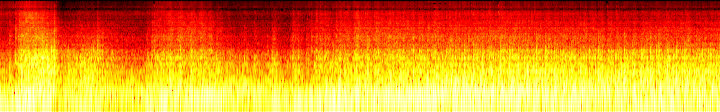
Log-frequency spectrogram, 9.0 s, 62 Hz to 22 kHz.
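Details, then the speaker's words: Freshly installed 410 LT1 (4" Callies Magnum crank, M&M-ported AFR 210 heads, mild hydraulic cam) in Pontiac Formula, warming up: loud, lumpy V8 burble with choppy low beat settling to steady rumble; normal running. "It sounds like what? This thing sounds like a pro stuff."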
